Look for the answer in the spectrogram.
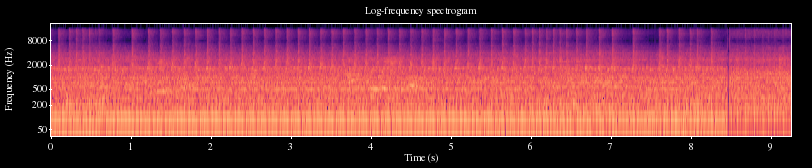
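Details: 1940s Simar two-wheel rotary tiller, single-cylinder engine started after carb priming: slow, loping uneven chug that then stalls because idle speed is set too low.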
